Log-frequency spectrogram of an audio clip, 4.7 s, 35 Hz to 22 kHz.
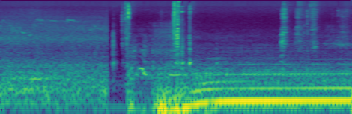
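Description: A Mazda 323F engine cranks and catches partway through, then settles into a steady, low idle, heard up close after a quieter stretch of background rumble.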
